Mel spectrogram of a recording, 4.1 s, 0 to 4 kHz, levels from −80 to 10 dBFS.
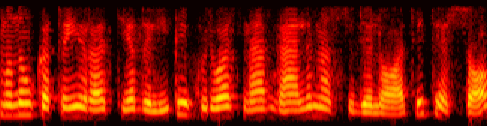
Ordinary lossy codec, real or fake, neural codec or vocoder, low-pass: AAC, 24 kbps; real; none; 3.6 kHz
